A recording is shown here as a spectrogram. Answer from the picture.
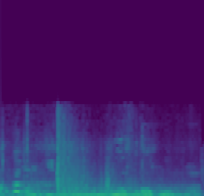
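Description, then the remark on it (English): Loud bursts of gunfire from attackers and a heavy explosion crack out at the shrine of the late Ayatollah Ruhollah Khomeini in Iran, over a noisy, chaotic background, with people shouting and talking throughout. “But today, attackers sprayed bullets and set off an explosion, which this video posted online purports to capture.”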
